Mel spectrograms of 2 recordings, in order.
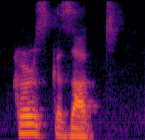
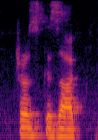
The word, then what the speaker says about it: Kurzgesagt: Uh, there was one by Kurzgesagt is how they pronounce it. Kurzgesagt,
